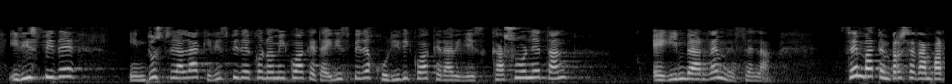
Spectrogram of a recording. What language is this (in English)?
Basque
